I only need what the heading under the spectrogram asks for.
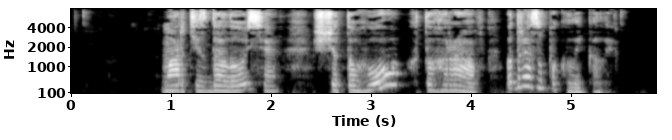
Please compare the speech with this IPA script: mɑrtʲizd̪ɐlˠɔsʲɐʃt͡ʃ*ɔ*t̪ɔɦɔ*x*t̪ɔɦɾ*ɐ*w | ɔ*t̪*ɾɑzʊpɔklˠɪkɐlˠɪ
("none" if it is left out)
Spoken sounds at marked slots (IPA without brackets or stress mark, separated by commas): ɔ, x, ɑ, d̪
